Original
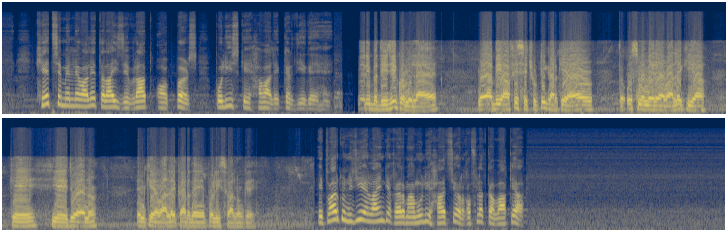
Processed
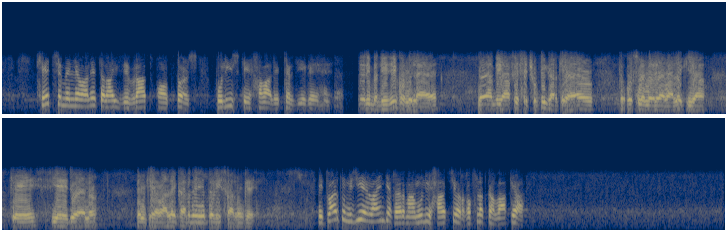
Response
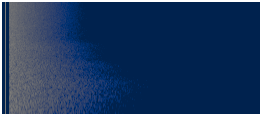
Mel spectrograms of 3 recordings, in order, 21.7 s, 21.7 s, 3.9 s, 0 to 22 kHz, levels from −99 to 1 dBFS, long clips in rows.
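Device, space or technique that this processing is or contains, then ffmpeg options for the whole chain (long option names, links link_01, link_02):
voicemail: -filter_complex "[0:a]asplit=3[link_01][link_02][link_03];[link_01]afade=type=out:start_time=13.39:duration=0.02[link_04];[link_02]aecho=1:1:5:0.79,afade=type=in:start_time=13.39:duration=0.02,afade=type=out:start_time=14.17:duration=0.02[link_05];[link_03]afade=type=in:start_time=14.17:duration=0.02[link_06];[link_04][link_05][link_06]amix=inputs=3:normalize=0,highpass=410,lowpass=2600,acompressor=threshold=-21dB:ratio=8,volume=-5.5dB" -ar 8000 -c:a libopencore_amrnb -b:a 4750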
